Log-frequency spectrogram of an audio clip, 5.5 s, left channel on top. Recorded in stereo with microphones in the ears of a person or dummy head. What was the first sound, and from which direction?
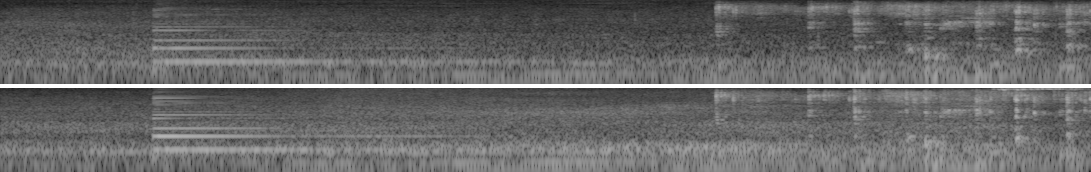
A guitar, 20° right (ahead or behind).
